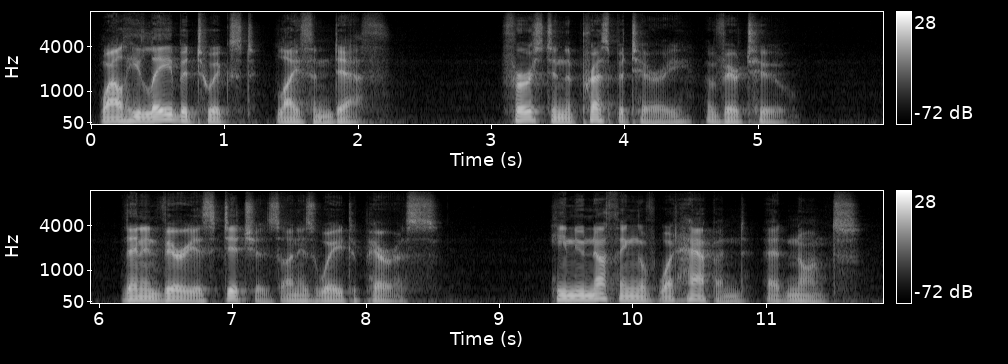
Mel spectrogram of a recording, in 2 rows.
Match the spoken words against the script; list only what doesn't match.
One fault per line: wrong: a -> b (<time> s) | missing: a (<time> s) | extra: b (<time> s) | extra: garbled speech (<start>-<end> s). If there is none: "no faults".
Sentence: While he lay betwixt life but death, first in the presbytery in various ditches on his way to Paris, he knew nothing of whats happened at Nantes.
wrong: but -> and (1.7 s)
extra: of Vertou then (4.6 s)
wrong: whats -> what (10.2 s)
